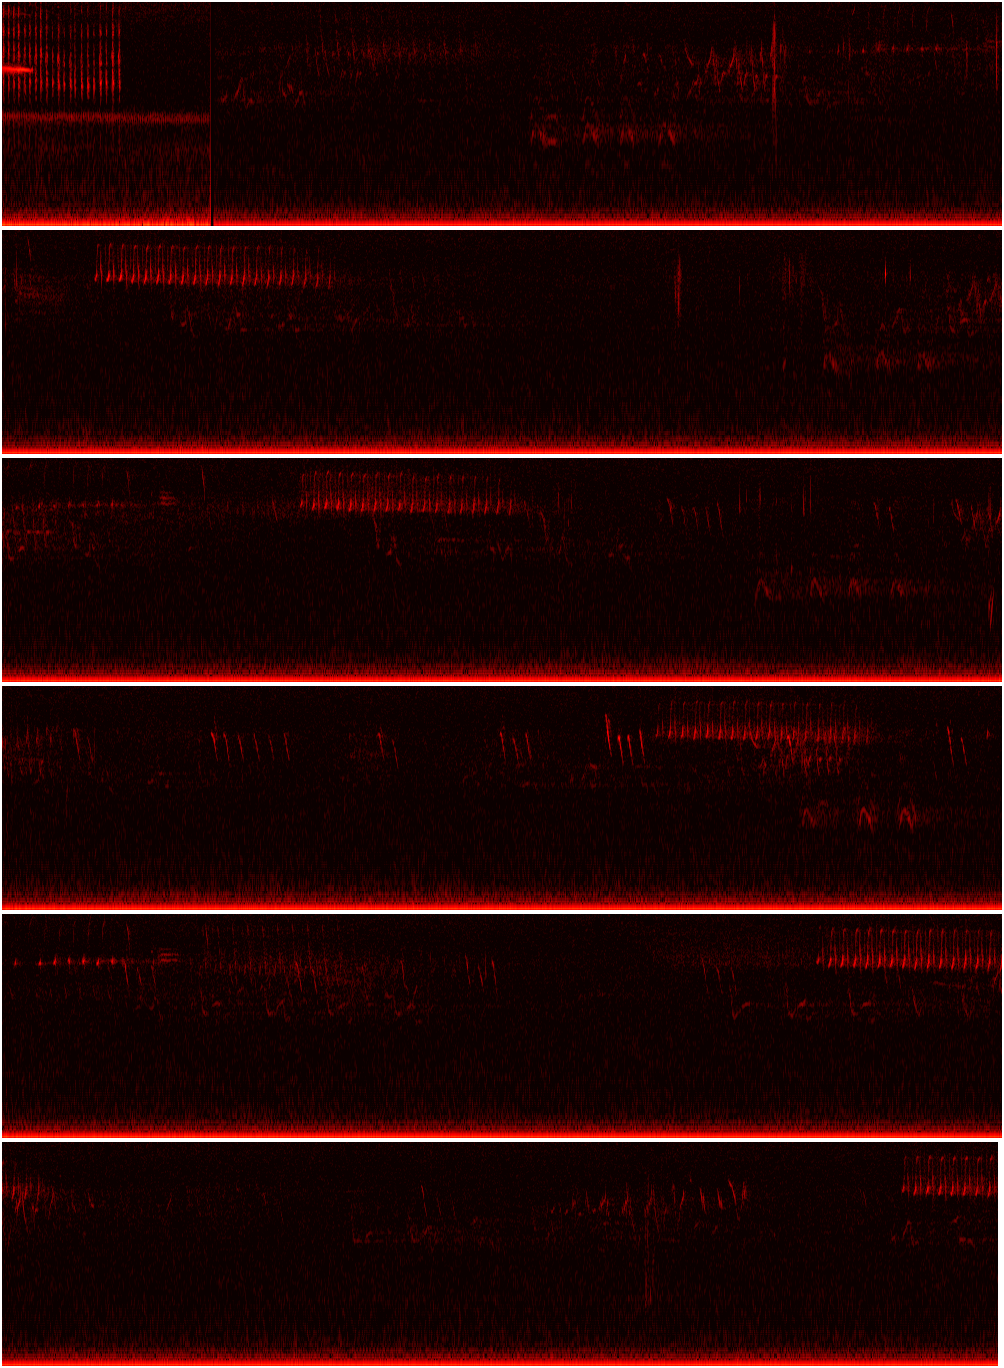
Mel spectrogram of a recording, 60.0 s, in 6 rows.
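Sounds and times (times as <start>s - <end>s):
birds chirping: 0.0s - 14.8s
buzzy trilled birdsong: 0.0s - 14.8s.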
